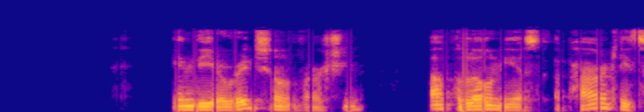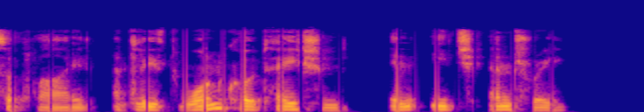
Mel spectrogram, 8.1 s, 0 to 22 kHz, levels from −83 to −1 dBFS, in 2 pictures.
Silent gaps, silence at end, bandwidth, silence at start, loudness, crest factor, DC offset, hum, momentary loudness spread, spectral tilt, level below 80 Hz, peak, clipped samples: 2.63-2.68 s; 0.5 s; 7.8 kHz; 1.1 s; -19 LUFS; 18 dB; under 0.1%; none; 12 LU; -5 dB/octave; -46 dBFS; -2 dBFS; under 0.1%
